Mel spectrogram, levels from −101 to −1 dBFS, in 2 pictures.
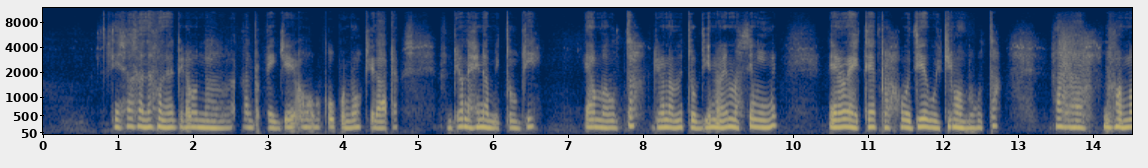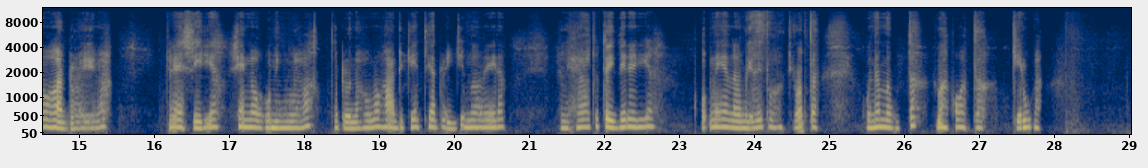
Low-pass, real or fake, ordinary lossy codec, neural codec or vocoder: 10.8 kHz; fake; none; codec, 44.1 kHz, 1.7 kbps, Pupu-Codec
